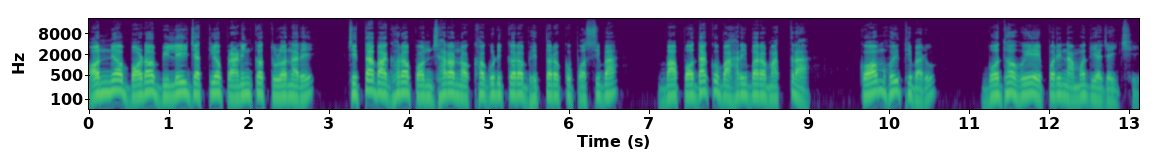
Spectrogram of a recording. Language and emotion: Odia, neutral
